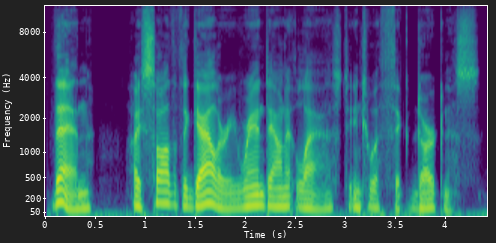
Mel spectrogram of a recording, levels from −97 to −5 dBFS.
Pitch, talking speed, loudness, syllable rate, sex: 105 Hz, 190 wpm, -21 LUFS, 4.6 syllables/s, male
